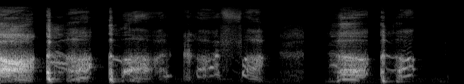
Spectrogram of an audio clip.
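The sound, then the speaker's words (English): A voice imitates a character pierced through the chest coughing up blood: a bout of harsh, gagging coughs mixed with strained groans, several sharp bursts in uneven succession, fairly loud with brief pauses between. “and he coughs up blood, the wooden sword dropping out of his hand as he is just pierced over his arm.”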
